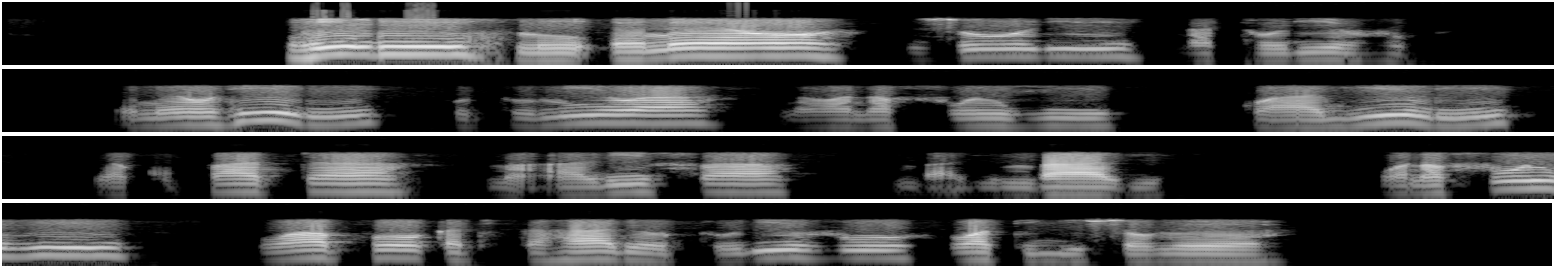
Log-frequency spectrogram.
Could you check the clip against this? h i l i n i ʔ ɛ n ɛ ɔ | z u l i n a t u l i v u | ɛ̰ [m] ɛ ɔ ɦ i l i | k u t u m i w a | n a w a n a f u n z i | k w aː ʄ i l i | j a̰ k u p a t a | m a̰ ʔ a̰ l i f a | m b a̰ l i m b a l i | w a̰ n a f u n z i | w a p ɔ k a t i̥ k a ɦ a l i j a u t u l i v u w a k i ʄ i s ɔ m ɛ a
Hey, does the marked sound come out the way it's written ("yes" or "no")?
no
